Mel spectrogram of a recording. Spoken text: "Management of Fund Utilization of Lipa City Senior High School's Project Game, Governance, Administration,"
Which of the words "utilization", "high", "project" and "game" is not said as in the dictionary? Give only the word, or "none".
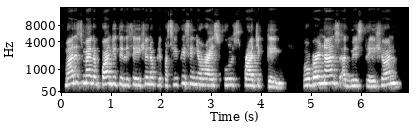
utilization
